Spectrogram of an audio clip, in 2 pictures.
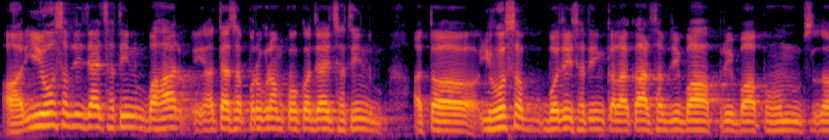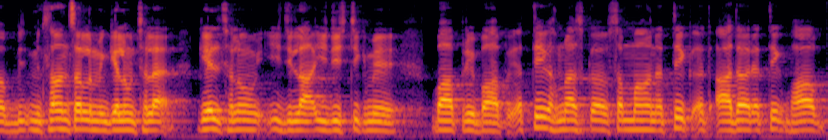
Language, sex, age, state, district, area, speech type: Maithili, male, 18-30, Bihar, Saharsa, rural, spontaneous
